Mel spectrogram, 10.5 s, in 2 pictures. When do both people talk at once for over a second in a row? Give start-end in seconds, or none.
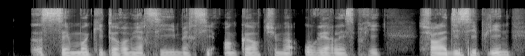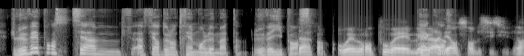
none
